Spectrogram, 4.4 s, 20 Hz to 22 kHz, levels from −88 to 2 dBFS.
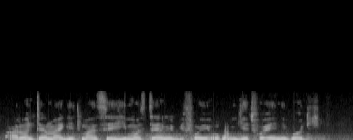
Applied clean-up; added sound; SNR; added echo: none; Thunder / Rain; 14 dB; none.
